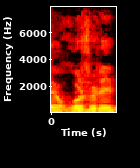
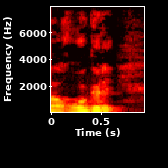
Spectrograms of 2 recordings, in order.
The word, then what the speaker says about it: Rogelet: Alors je, corrige juste euh, mon pseudo sur les réseaux, c'est Télégor, mais mon nom c'est Rogelé, pas Rogelé. Donc euh, le G euh, se prononce bien G, Richard.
